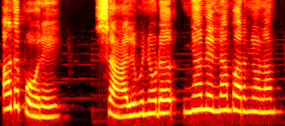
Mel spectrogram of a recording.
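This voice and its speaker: Woman reading a playful young man in a romance story, teasing and bossy, soft low delivery, mellow voice, faint music behind. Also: animated, normal speed.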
